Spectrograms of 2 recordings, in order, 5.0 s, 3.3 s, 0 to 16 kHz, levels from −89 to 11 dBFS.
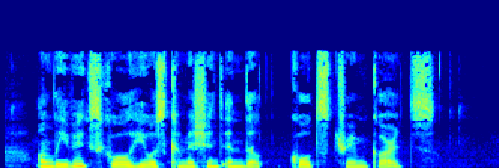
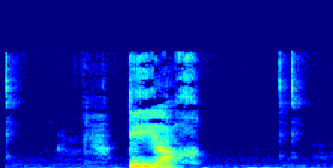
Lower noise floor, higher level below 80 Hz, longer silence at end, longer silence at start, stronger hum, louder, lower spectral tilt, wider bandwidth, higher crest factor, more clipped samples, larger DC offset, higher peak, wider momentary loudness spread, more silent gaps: first, -68 dBFS vs -61 dBFS; second, -72 dBFS vs -60 dBFS; first, 0.65 s vs 0.4 s; first, 0.35 s vs 0.05 s; neither; about the same, -27 LUFS vs -25 LUFS; second, -3 dB/octave vs -4.5 dB/octave; about the same, 11.5 kHz vs 11.5 kHz; about the same, 20 dB vs 20 dB; neither; neither; about the same, -10 dBFS vs -12 dBFS; second, 7 LU vs 26 LU; neither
